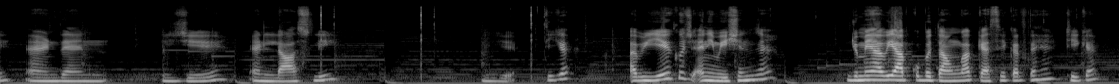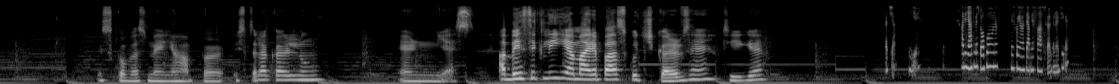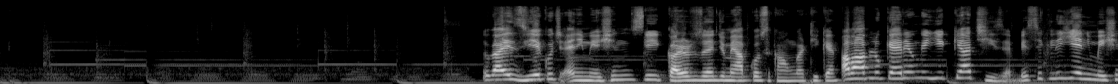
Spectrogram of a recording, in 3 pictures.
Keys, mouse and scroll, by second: 0.7-2.1 drag, 3.6-5.3 drag, 5.7-7.8 drag, 8.1-10.2 drag, 10.8 click, 12.3-13.3 drag, 14.4-15.7 drag, 17.6-21.6 ctrl+drag, 21.8 ctrl+click, 22.2 ctrl+click, 22.9 click, 23.4 click, 24.5 click, 24.9 click, 26.1 click, 27.0 click, 27.7 h, 28.5 ctrl+z, 29.7 shift+middle click.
